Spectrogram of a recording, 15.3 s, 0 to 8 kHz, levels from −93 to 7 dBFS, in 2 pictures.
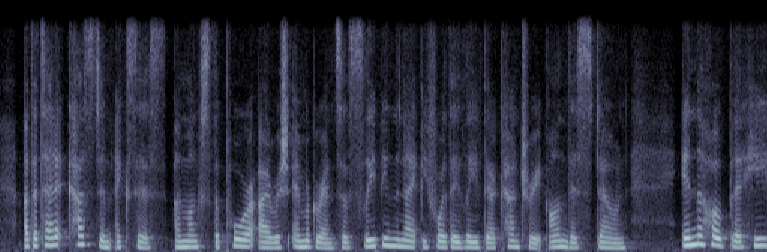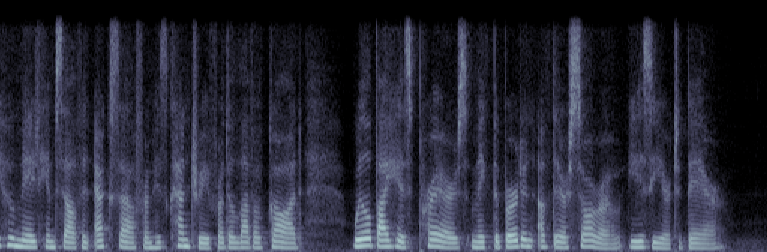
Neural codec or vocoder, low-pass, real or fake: codec, 16 kHz in and 24 kHz out, 0.6 kbps, FocalCodec, streaming, 2048 codes; 7.2 kHz; fake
